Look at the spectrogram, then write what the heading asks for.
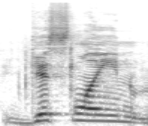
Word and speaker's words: Ghislaine: page today is that dis Lane Maxwell I believe her name is pronounced Ghislaine Maxwell Jeffrey Epstein's girlfriend was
